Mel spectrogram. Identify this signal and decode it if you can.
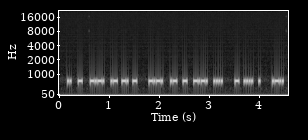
Morse code, heard as a keyed tone, about 50 wpm, spaced as for 39 wpm, 680 Hz. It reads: IT CANT CATCH THE L
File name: archived / CRSnet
